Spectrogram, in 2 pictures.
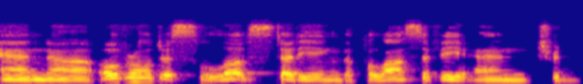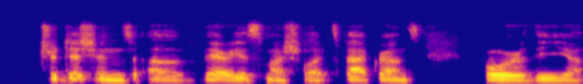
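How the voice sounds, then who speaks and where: Against a quiet background, a man with an American accent talks at a fairly slow pace with fairly even intonation. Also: fairly low pitch for a man. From United States. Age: 30s. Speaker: martial artist. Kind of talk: interview. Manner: halting, many fillers.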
